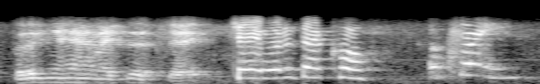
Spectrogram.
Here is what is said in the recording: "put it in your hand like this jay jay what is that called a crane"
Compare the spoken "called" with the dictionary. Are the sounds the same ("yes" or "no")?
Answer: no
